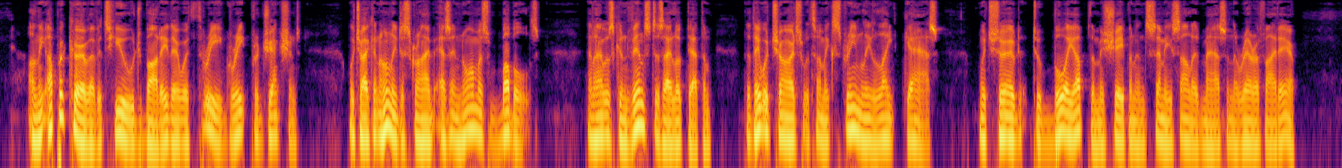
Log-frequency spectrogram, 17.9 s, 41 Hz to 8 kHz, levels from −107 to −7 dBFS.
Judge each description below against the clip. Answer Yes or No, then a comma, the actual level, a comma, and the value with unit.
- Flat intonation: No, average, 3.3 semitones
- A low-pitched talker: Yes, very low, 95 Hz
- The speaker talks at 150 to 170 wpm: No, average, 180 wpm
